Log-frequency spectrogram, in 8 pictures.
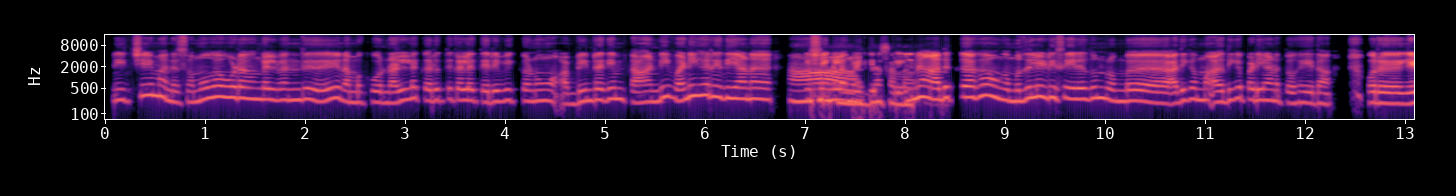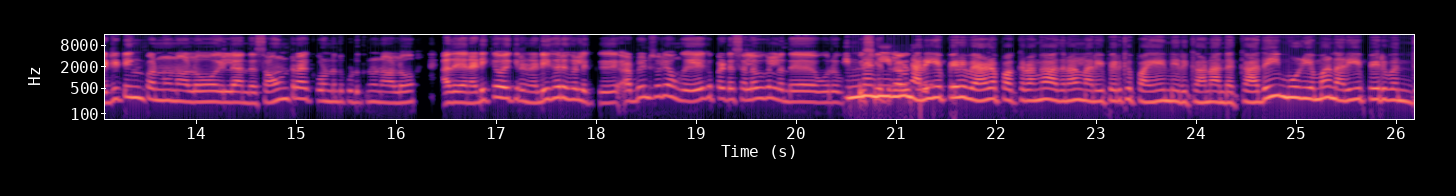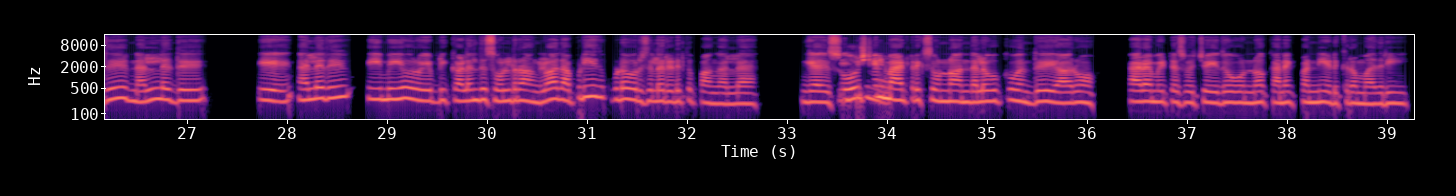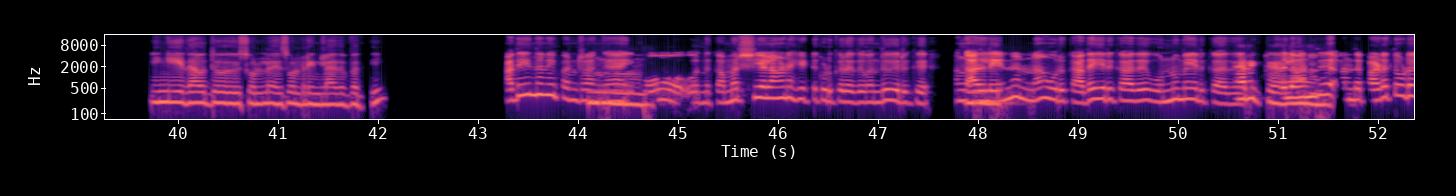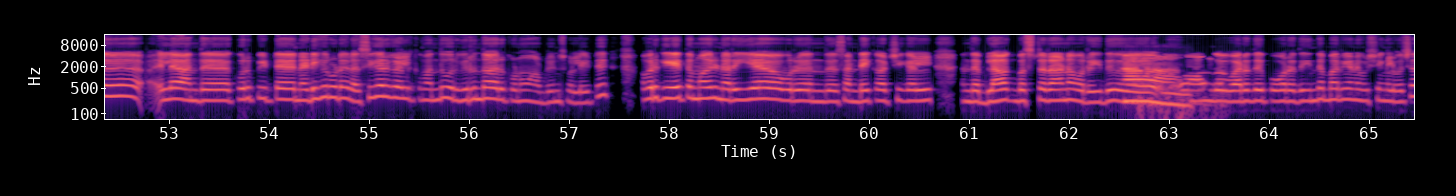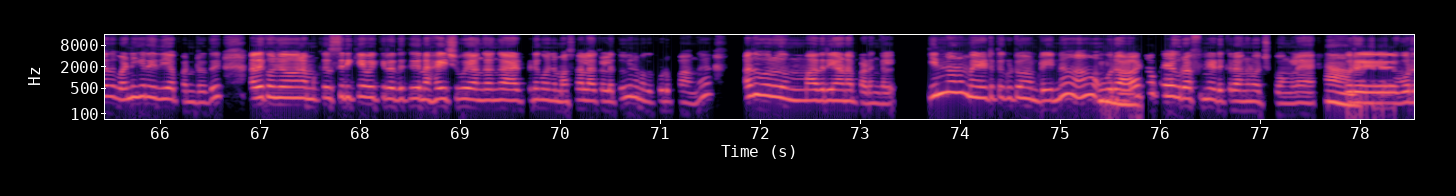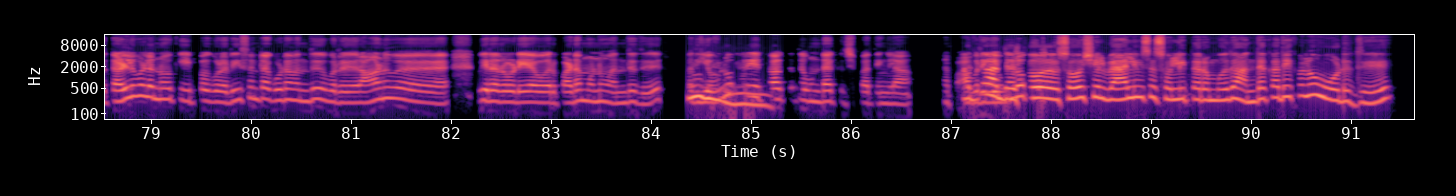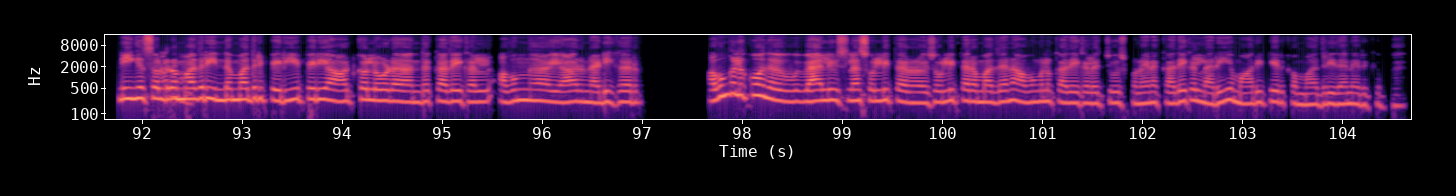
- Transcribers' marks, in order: drawn out: "வந்து"; static; distorted speech; other noise; in English: "எடிட்டிங்"; in English: "சவுண்ட் ட்ராக்"; in English: "சோசியல் மேட்ரிக்ஸ்"; tapping; in English: "பாரமீட்டர்ஸ்"; in English: "கனெக்ட்"; drawn out: "ம்"; in English: "கமர்ஷியலான ஹிட்"; drawn out: "ம்"; in English: "கரெக்ட்டு"; drawn out: "படத்தோட"; in English: "பிளாக் பஸ்டரான"; drawn out: "இது"; "அவுங்க" said as "ஓங்க"; drawn out: "ஆ"; in English: "ஆட்"; drawn out: "அப்பழடின்னா"; mechanical hum; drawn out: "ம்"; in English: "ஆட்டோ பயோகிராபின்னு"; in English: "ரீசென்ட்டா"; drawn out: "ராணுவ"; in English: "சோஷியல் வேல்யூஸ"; in English: "வேல்யூஸ்லாம்"; in English: "சூஸ்"
- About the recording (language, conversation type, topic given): Tamil, podcast, சமூக ஊடகங்களின் வருகை தொலைக்காட்சி கதைசொல்லலை எப்படிப் மாற்றியுள்ளது?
